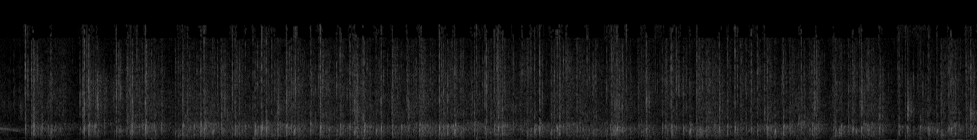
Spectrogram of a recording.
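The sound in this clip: Audience applause greets a speaker coming forward at an evening church gathering: dense, steady clapping from many hands that holds at an even level throughout and sounds faint.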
